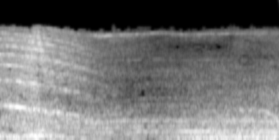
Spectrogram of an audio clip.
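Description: A speeder's engine whooshes as the craft accelerates away, a whining roar that sweeps downward in pitch during the first second and then settles into a steadier, softer rumble.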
